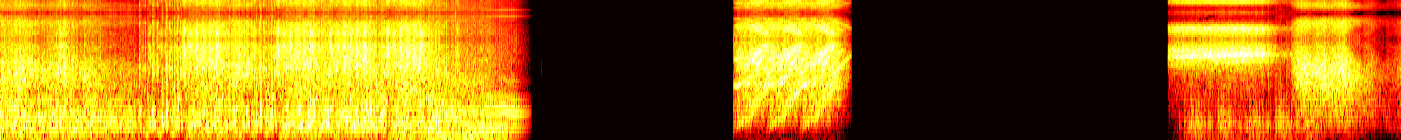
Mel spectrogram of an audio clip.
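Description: Electronic game sound effects play in short bursts with silent gaps.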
